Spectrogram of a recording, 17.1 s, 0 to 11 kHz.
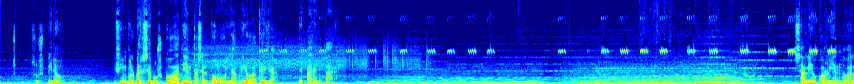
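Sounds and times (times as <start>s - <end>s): slow background music: 0.0s - 17.0s
cricket chirping: 5.5s - 10.0s, 11.2s - 16.4s.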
